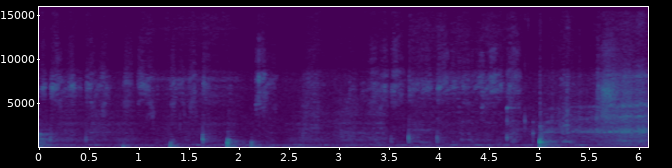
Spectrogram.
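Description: A few faint, scattered small clicks and taps in a quiet small room, with a slightly sharper click about five seconds in.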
